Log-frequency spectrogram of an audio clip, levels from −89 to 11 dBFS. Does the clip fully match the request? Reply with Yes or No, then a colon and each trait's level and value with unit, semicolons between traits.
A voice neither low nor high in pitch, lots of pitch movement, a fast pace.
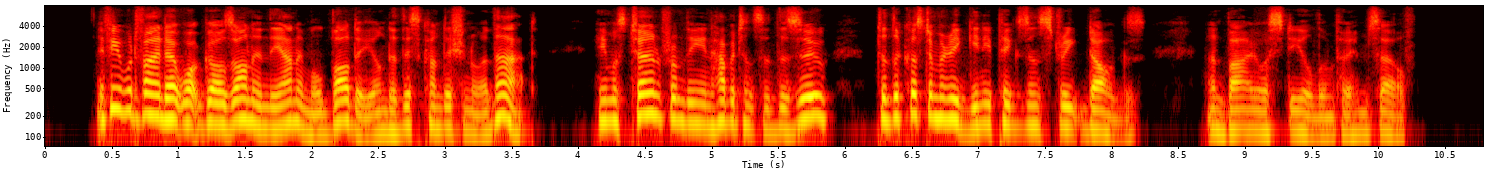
Yes: medium, 145 Hz; wide, 6.2 semitones; fast, 230 wpm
